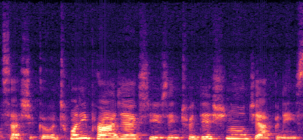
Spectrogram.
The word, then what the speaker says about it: sashiko: am anyhow sashiko sashiko you don't actually pronounce the I in in the Japanese I believe it's sashiko sashiko and anyways all right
